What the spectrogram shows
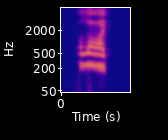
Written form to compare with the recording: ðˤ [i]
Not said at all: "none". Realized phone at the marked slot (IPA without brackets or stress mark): e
